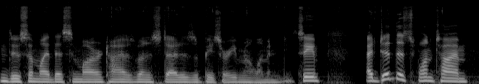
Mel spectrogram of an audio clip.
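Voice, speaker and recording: A man's voice: mid-range voice, lively intonation, fast talker. A man streaming, chatting casually and rambling as he reacts to videos, swearing a lot.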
